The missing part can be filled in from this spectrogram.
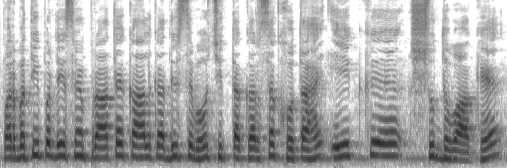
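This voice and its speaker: A woman teaching an exam-prep lesson, explaining answers to past-paper questions and repeating key words slowly for her viewers. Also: mid-range voice, steady tone, dark tone, a little hiss or hum.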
